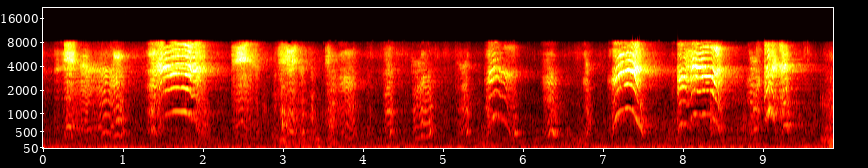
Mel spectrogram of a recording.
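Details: Giant panda cub a few days old, in the birthing den with its mother at Ouwehands Dierenpark after its 12 July 2024 birth, gives repeated shrill arched squeals and softer whimpers at an uneven pace, roughly one a second.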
